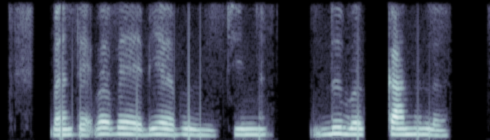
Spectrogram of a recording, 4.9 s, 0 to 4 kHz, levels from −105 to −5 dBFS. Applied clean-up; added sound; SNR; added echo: none; none; none; none.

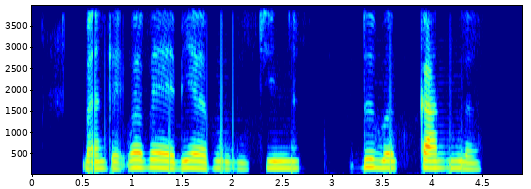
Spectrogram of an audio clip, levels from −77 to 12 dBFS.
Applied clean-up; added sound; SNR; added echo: neural separator model SepFormer WHAM!.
